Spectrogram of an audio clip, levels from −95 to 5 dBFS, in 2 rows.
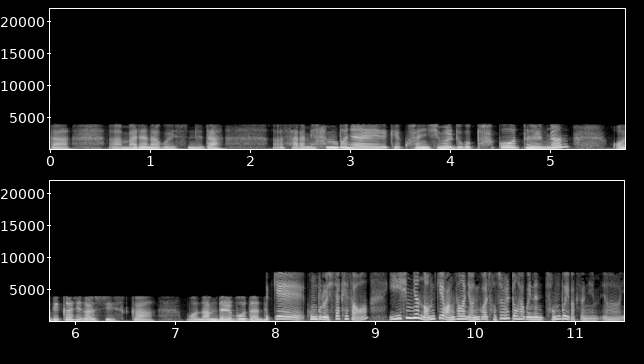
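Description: Speech that, from 7.91 s to the end, plays at a wrong sample rate: twice as fast and a full octave higher together, which fits 8 kHz audio played at 16 kHz, unlike a pitch shift that keeps the pace.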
